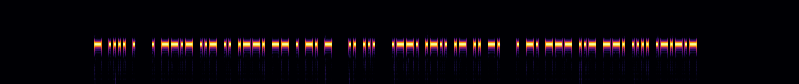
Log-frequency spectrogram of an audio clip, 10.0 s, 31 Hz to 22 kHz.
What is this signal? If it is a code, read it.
Morse code, heard as a keyed tone, about 40 wpm, 700 Hz. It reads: THE EQUIPMENT IS PLAIN ENOUGH.
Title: Sentences from Top 1000 Words - Review Part 5 - 40wpm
